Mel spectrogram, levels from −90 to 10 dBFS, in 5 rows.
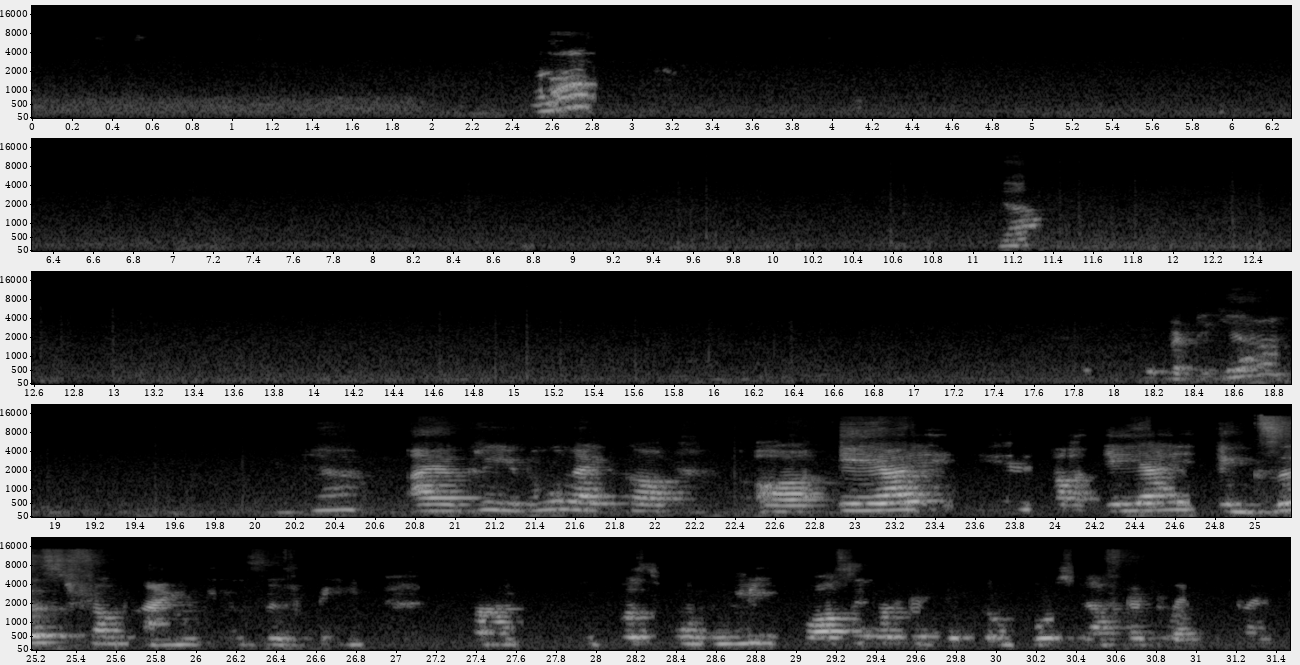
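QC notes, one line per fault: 0.0–1.94 s and 4.12–4.16 s, other side's voice leaking through: a faint second voice sits far under the talker, around 35 to 40 dB down, a longer stretch at the start and then a brief scrap. Likely loudspeaker echo the canceller didn't fully remove.
2.45–3.38 s, 23.33–24.86 s, 25.63 s to the end, speech suppressed in double talk: the talker's level dips hard, by roughly 20 to 25 dB at worst, for about half a second, then about a second, then a long stretch to the end. Likely the canceller ducking everything while both sides talked at once.
7.67–7.72 s, background gated by the echo canceller: the room tone drops by about 7 dB for about 50 ms, then returns. This is the canceller clamping the mic while the loudspeaker was playing, then letting go.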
